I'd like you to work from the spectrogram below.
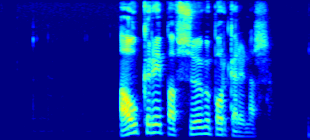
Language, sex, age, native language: Icelandic, male, 20-29, Icelandic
